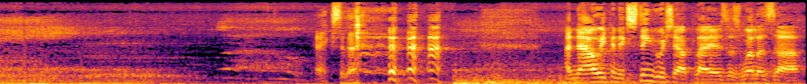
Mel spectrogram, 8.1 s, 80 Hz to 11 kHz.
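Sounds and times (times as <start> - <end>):
deep rolling thunder: 0.0 - 2.2, 4.2 - 8.0
laughter: 3.4 - 4.6
speech: 3.4 - 4.6, 5.7 - 8.0.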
